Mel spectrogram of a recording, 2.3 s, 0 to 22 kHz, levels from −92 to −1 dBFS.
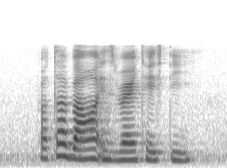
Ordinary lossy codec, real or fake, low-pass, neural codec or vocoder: none; real; 7.2 kHz; none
